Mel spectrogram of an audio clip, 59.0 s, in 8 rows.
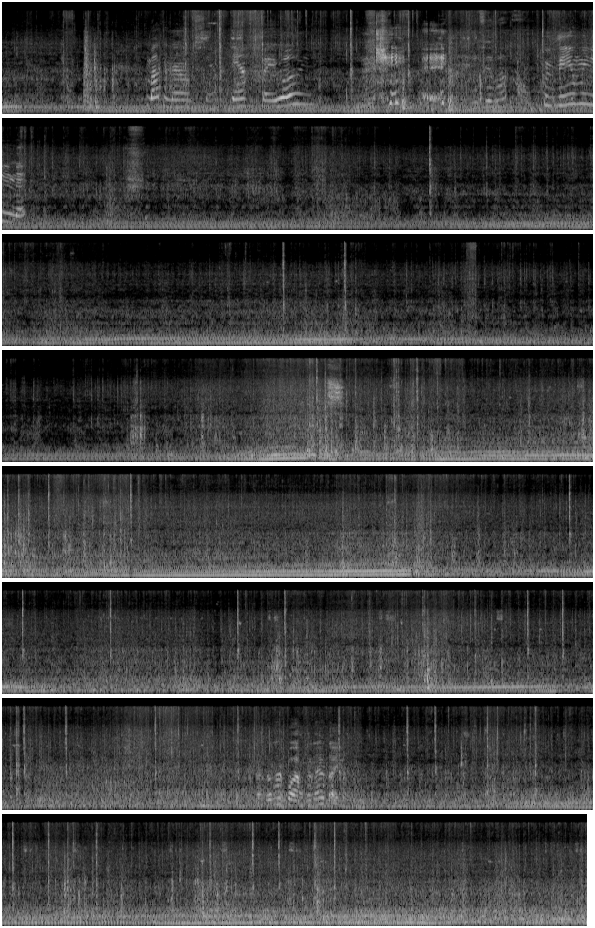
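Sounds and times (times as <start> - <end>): car engine changing gear: 0.0 - 59.0.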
